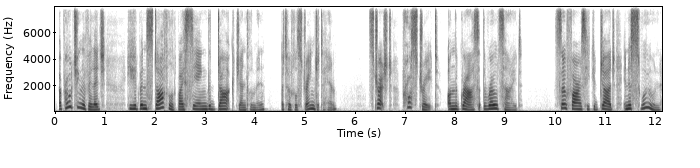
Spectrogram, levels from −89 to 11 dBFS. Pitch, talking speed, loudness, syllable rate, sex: 230 Hz, 165 wpm, -19 LUFS, 5.1 syllables/s, female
